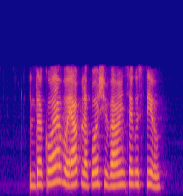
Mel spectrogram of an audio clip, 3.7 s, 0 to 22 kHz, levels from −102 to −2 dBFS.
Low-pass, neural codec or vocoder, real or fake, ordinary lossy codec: 5.4 kHz; vocoder, 22.05 kHz, 80 mel bands, HiFi-GAN; fake; MP3, 48 kbps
